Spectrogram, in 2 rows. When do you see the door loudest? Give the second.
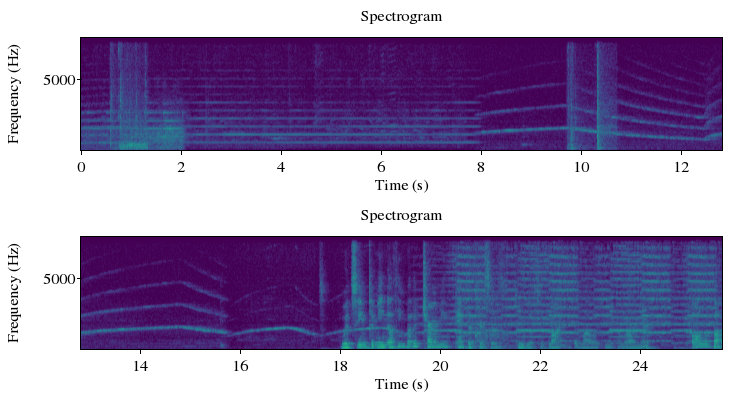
1 s.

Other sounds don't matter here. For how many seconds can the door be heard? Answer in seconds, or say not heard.
3 s.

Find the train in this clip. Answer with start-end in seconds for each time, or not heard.
0.0-2.1.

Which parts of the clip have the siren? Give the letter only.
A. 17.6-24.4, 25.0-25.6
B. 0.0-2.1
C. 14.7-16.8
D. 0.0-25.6
D.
